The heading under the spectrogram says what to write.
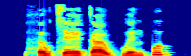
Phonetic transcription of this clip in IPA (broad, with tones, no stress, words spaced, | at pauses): hɐ˨wt͡sɛː˨ kaː˨˩wkʷɛː˨n pʊ˥k̚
